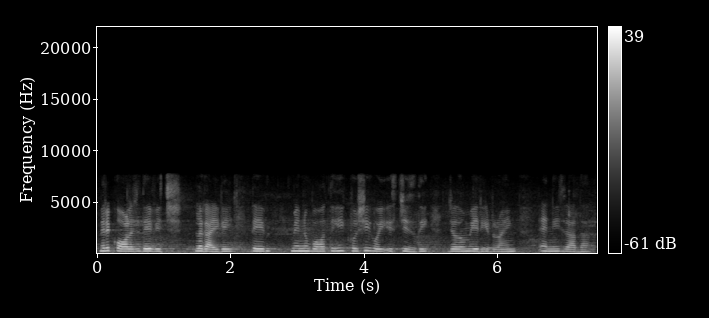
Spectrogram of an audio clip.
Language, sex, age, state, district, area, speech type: Punjabi, female, 18-30, Punjab, Sangrur, rural, spontaneous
